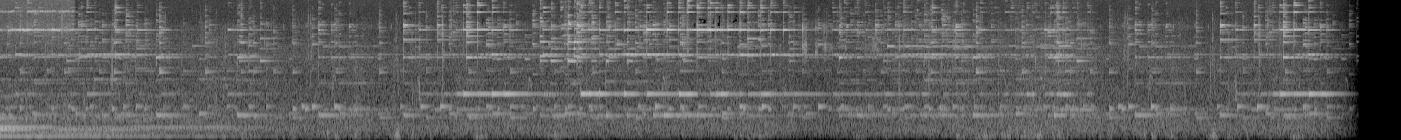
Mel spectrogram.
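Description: Small bells ringing and clinking in an irregular stream. Music fades out under them in the first few seconds, and the sound stops abruptly at the end.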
